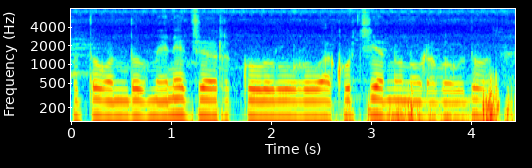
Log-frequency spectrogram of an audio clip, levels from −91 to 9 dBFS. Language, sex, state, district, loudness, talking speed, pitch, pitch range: Kannada, male, Karnataka, Koppal, -16 LUFS, 80 wpm, 130 Hz, 130-135 Hz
